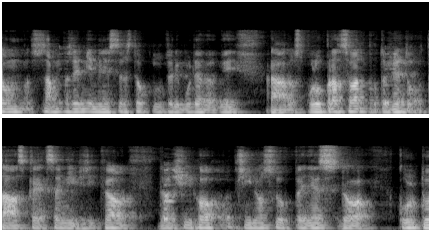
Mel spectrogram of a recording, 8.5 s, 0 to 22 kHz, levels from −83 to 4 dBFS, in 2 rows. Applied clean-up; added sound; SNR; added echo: neural mask model DeepFilterNet 3.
